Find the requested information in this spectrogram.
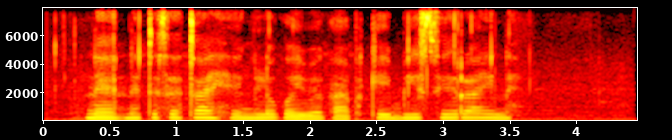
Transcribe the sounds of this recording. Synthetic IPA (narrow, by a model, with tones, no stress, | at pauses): nɛ˨nɛ˨tɪ˨sɛ˦ta˦je˨ŋlo˦ɡo˦˨i˨wɛ˨ka˨pke˦bi˦si˦ɾa˦jnɛ˨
